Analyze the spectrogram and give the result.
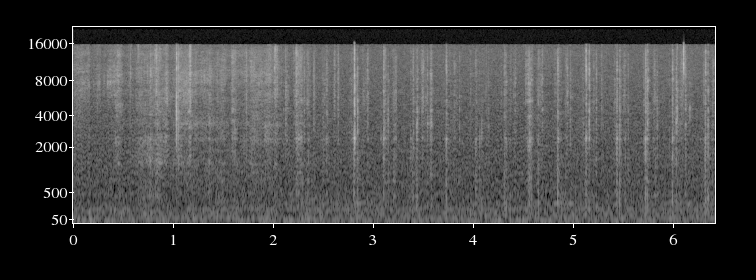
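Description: A crisp, Doraemon-shaped rice wafer monaka is held on its side while long nails tap and scratch along its ridged wafer edge and top. Quick, dry, bright ticks and scratchy crackles patter irregularly over a quiet, steady low hum, each tap dying away almost instantly.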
